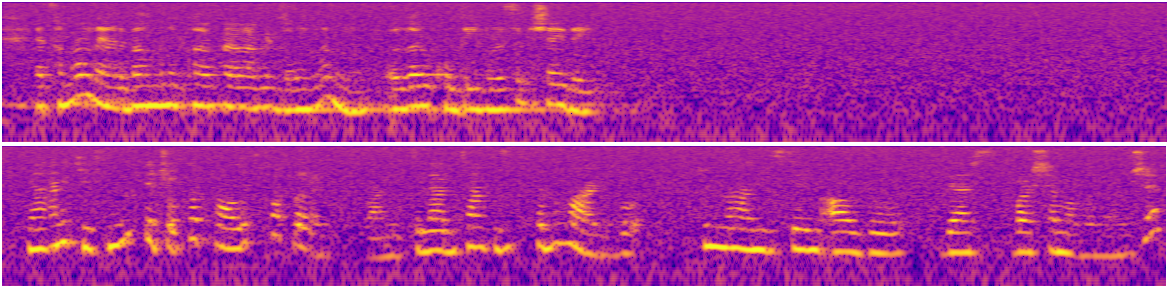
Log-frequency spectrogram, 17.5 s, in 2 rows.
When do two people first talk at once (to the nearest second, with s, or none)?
none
